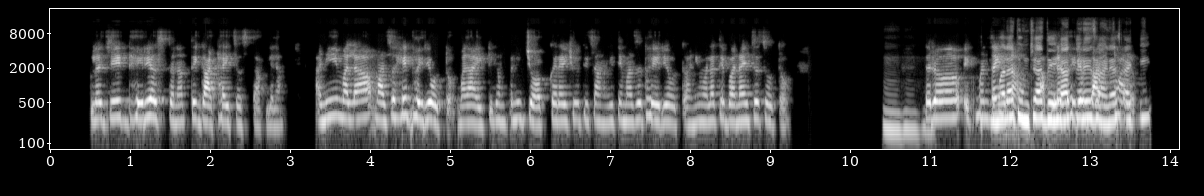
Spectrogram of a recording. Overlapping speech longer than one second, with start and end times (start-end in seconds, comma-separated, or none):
11.8-13.5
